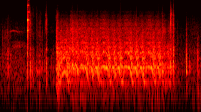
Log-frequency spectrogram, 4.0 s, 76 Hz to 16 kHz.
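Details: Rover 216 Cabriolet: the starter churns steadily for about two seconds with even compression beats, but the engine never catches. Fuel delivery is suspected after a no-spark fault from the king lead; the fuel gauge doesn't move, so the fuel pump was reseated.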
